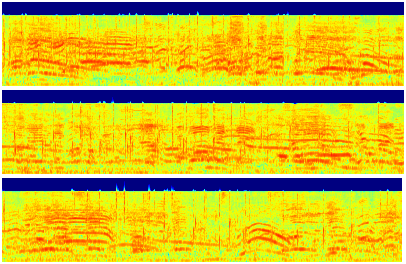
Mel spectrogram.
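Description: Crowd of spectators shouting and calling out in many overlapping, high-pitched voices, without pause.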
